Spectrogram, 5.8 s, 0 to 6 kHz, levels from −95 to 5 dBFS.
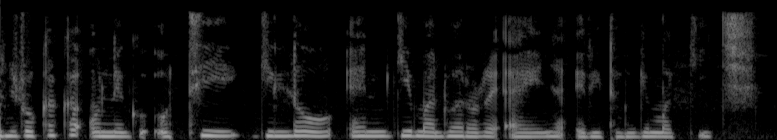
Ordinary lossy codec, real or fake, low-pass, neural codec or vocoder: MP3, 48 kbps; real; 5.4 kHz; none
